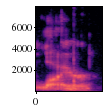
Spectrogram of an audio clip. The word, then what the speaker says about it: lyre: It does look like an inverted leer. It's really nice. Isn't that liar? Liar, sure.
